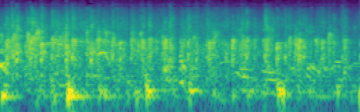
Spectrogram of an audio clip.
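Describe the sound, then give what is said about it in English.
A crowd applauds four performers as they are all brought out, a dense wash of many hands clapping at once with a few whoops mixed in, holding fairly even loudness for several seconds. “One round of applause for everyone.”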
